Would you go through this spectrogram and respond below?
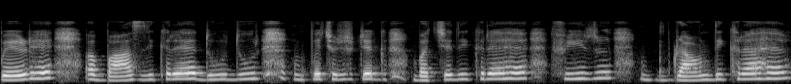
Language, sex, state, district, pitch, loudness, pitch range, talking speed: Hindi, female, Uttarakhand, Tehri Garhwal, 240 Hz, -17 LUFS, 220-260 Hz, 150 wpm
